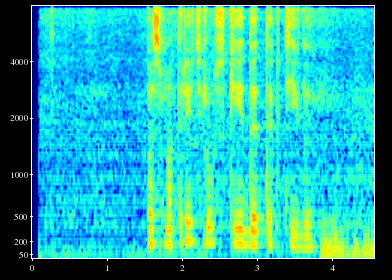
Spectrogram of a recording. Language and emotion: Russian, neutral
